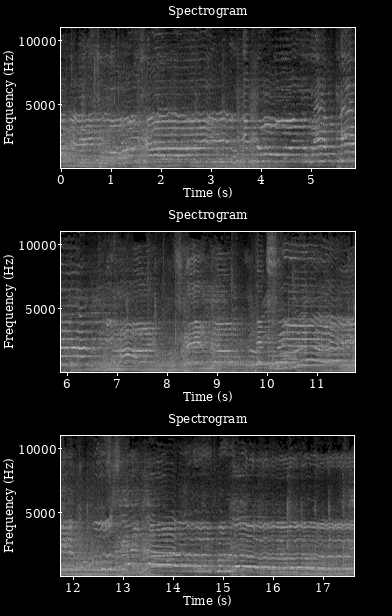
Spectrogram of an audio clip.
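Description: Two young female singers singing a song into handheld microphones over instrumental accompaniment, with steady low held notes under the sung melody.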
